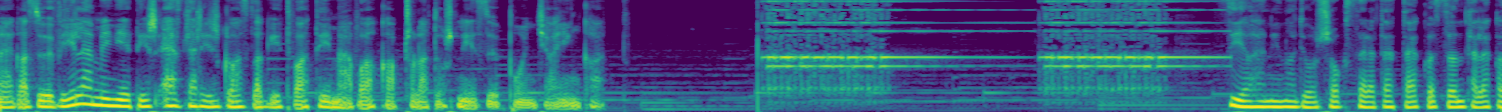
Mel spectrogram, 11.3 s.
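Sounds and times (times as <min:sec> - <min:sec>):
speech: 0:00.1 - 0:04.7, 0:09.2 - 0:11.2
telephone ringing as a call is placed to a guest: 0:05.7 - 0:09.3.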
